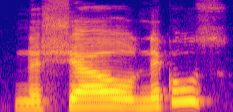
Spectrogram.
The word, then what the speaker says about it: Nichelle Nichols: But the reason why I was saying is because Nichelle Nichols, is that her name?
